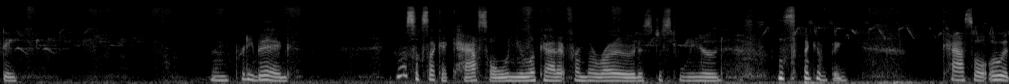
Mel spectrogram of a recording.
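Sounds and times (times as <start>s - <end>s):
faint bird chirps: 0.0s - 1.8s.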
